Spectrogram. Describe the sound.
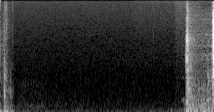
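A door being opened, heard as a brief burst of rattling noise at the very end after near silence, with only a faint short sound at the start.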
